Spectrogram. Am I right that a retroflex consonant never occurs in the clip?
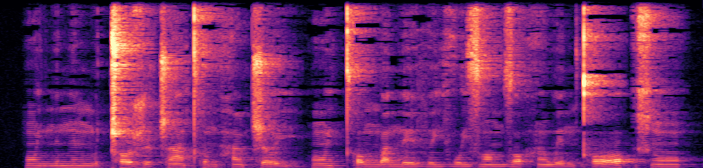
no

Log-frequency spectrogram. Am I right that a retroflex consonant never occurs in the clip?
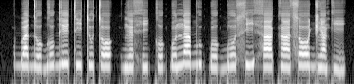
yes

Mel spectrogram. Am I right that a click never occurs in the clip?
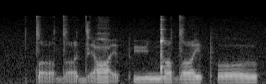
no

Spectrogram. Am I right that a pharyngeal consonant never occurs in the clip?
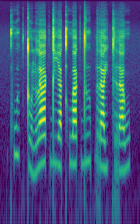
yes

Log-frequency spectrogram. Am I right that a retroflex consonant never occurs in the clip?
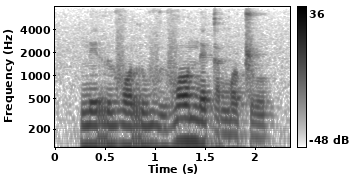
no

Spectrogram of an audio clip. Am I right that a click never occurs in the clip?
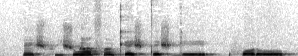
yes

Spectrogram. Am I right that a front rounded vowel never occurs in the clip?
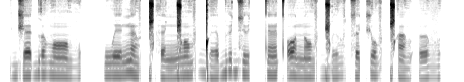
no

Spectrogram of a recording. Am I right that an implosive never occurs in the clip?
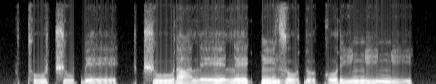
no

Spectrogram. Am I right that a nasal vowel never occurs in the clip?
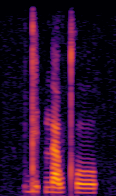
yes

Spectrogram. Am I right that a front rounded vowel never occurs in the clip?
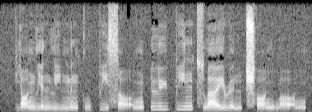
no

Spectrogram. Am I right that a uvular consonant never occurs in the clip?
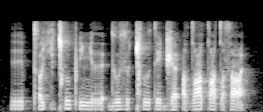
yes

